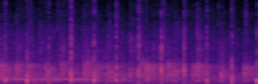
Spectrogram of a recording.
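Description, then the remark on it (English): At a Second Cup café, a crowd applauds Second Cup, whose proceeds go to help fight human trafficking, in a brief round of clapping, dense overlapping claps with sharper individual hits standing out, steady and moderately loud throughout, with a faint tone sliding briefly at the start. “So we can all give a round of applause for that.”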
